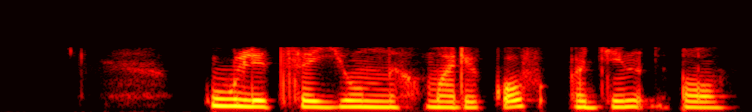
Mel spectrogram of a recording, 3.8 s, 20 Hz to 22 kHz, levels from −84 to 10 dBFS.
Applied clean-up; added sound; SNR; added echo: neural mask model Resemble Enhance denoiser.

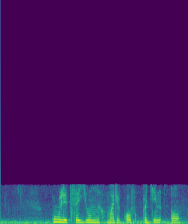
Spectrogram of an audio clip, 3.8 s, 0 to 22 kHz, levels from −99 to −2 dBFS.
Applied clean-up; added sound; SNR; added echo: none; Rain / Thunderstorm; 12 dB; none.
